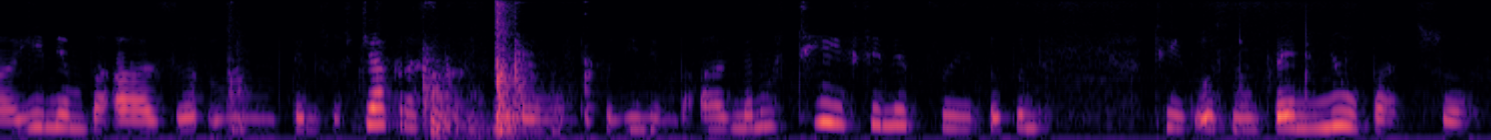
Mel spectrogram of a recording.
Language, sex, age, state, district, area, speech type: Kashmiri, female, 30-45, Jammu and Kashmir, Bandipora, rural, spontaneous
